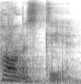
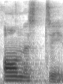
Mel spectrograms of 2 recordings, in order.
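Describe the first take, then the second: First: The word begins with an audible H sound. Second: The word begins with no H sound. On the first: The speaker calls it wrong. "It isn't honesty" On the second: The speaker calls it right. "so we don't pronounce H here"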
